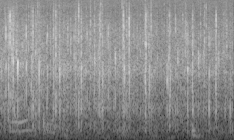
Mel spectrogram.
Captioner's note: applause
